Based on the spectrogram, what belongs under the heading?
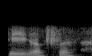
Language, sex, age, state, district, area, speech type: Assamese, female, 30-45, Assam, Majuli, urban, conversation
